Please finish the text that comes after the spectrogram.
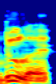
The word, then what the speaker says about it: doula: wifey does the is it angula how you pronounce that oh Doula Doula uh uh you know they they pretty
